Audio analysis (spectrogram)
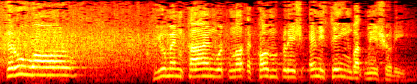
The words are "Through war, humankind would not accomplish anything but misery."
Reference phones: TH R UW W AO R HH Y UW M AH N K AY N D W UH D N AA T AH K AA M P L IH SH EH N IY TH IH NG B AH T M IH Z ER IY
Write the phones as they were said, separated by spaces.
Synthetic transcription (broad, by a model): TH R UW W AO L HH Y UW M AH N K AY N D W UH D N AA T AH K AA M P L IH SH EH N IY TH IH NG B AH T M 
